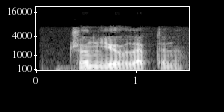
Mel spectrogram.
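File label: "тшын йыв лэптыны", Komi, male; kpv audio dict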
